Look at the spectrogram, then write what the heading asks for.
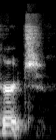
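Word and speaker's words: Sweigart: I always say his last name wrong. How do you say his last name? Swigert.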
